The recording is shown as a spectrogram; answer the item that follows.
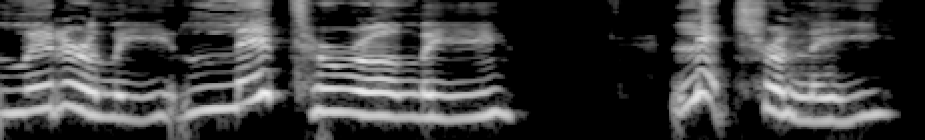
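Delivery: slow put-on English accent on every word. Repeating a word for fun: put-on english accent. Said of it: "You're starting to talk like an English person".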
